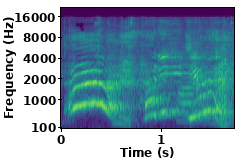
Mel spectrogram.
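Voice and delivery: high, loud amazed cry; amazed shriek. Real, not acted. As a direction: shriek in disbelief. Amazed at the trick.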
